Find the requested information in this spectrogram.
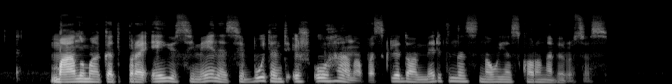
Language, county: Lithuanian, Kaunas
